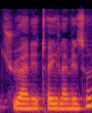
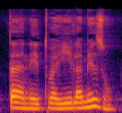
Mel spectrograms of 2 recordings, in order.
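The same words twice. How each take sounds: First: Tu and as are both said in full. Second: Tu as is run together into t'as. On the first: This is the standard grammatical form. "On peut dire" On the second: This is casual spoken French. "On parle vite"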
